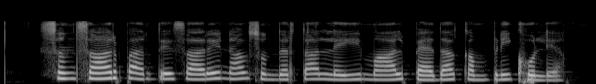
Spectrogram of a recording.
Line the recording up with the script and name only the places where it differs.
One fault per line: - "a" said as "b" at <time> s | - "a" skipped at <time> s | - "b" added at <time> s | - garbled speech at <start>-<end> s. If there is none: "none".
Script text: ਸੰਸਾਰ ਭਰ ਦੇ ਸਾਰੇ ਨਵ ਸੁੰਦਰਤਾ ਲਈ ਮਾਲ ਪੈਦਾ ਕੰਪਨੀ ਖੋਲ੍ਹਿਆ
none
